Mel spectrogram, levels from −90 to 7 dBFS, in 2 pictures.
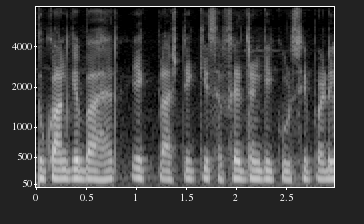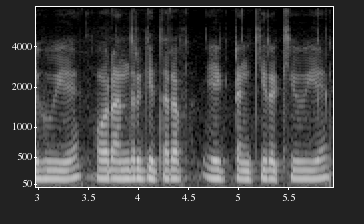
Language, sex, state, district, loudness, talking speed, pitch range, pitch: Hindi, male, Uttar Pradesh, Lalitpur, -20 LUFS, 220 wpm, 145-150 Hz, 150 Hz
